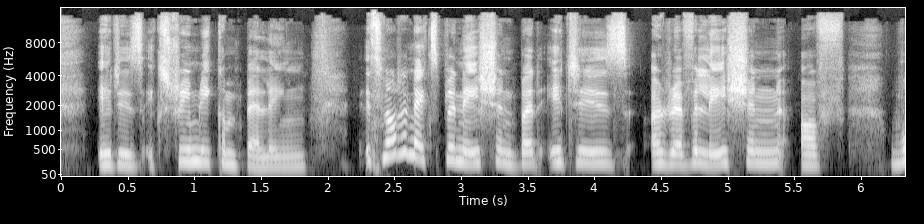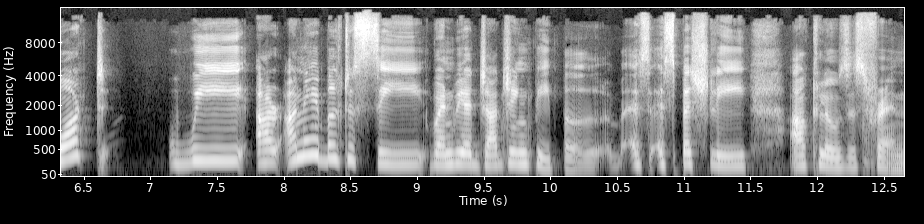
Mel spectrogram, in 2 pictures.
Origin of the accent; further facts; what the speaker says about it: India; Growing up in India, we had a very different 80s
